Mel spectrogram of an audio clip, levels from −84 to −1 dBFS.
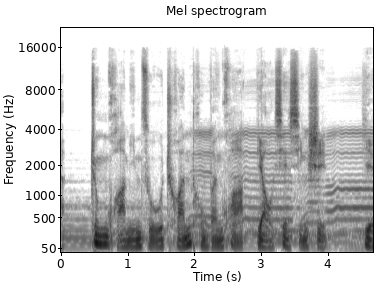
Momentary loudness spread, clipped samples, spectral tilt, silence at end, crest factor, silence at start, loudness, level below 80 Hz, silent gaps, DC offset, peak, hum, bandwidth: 8 LU; under 0.1%; -4.5 dB/octave; 0 s; 18 dB; 0 s; -20 LUFS; -32 dBFS; none; under 0.1%; 0 dBFS; none; 16 kHz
